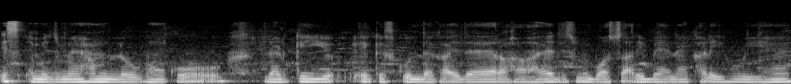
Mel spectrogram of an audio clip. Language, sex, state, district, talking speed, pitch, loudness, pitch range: Hindi, male, Chhattisgarh, Raigarh, 150 wpm, 120 Hz, -16 LUFS, 115-125 Hz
